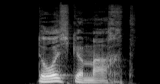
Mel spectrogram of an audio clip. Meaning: past participle of durchmachen
- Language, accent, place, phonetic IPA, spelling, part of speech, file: German, Germany, Berlin, [ˈdʊʁçɡəˌmaxt], durchgemacht, verb, De-durchgemacht.ogg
